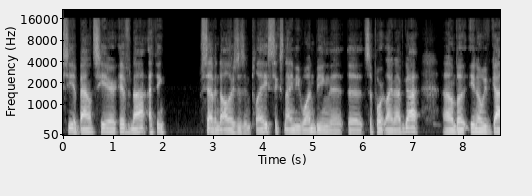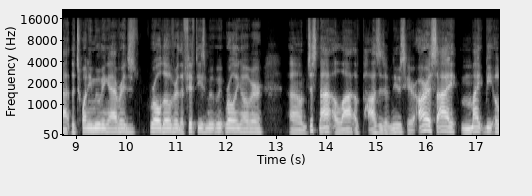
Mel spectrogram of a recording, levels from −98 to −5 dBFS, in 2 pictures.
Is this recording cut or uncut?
uncut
